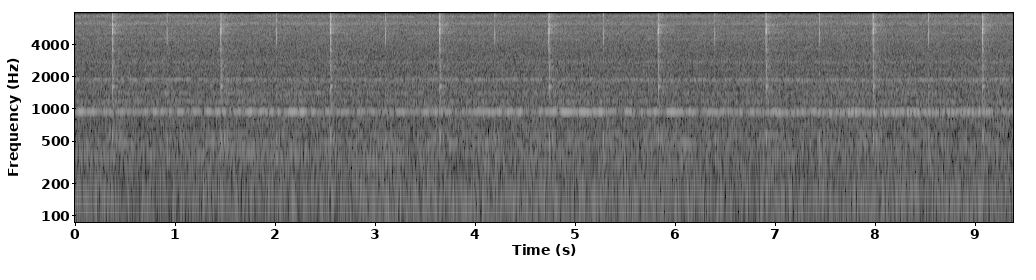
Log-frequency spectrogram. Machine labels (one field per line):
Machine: valve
